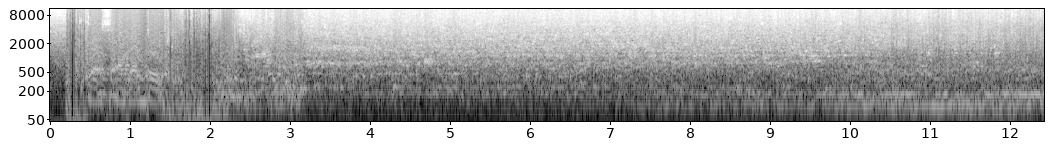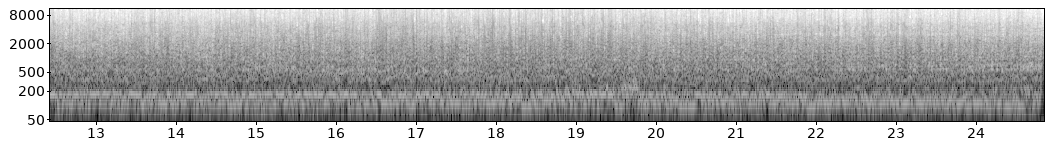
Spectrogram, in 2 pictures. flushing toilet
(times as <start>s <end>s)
2.3s 14.2s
